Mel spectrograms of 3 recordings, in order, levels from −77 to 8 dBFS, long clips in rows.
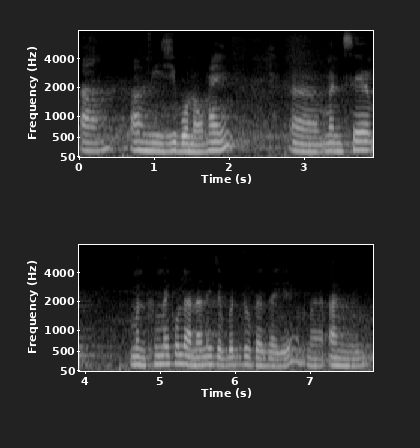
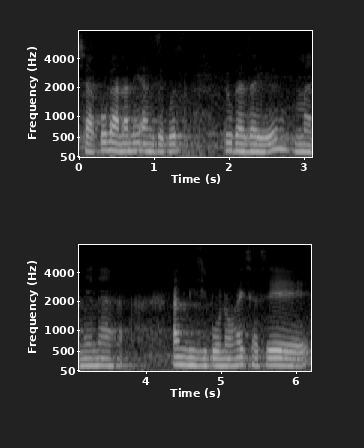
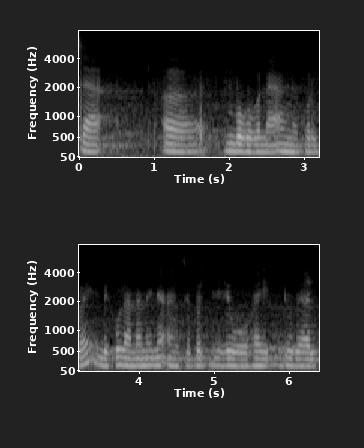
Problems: constant background noise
